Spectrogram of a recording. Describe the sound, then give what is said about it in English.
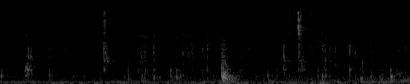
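Chewing food while eating comes through faintly as soft, wet mouth sounds. Scattered small smacks and clicks come at an irregular rhythm. “I'm hungry, hungry. So I'm gonna eat some more of this.”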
